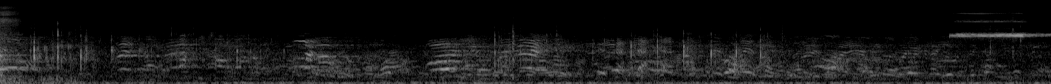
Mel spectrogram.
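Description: Faint voices of footballers calling out across the pitch, then near the end a referee's whistle blows one steady high note to start the match.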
